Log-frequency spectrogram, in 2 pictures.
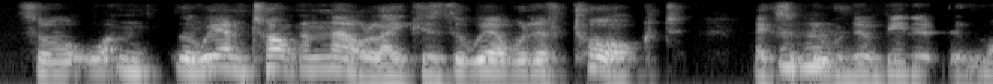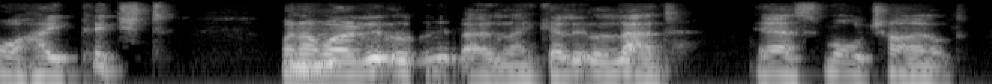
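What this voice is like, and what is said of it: Geordie accent. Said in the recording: “I don't know if you've ever heard like a Geordie accent. like people talk from like that's the way people talk up in Newcastle... I would have spoken like the way that I've just spoken now in that accent.”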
